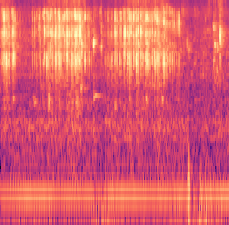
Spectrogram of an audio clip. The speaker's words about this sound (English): Oh, that was my water bottle.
